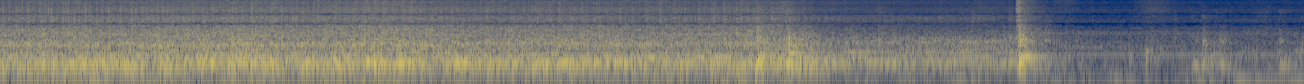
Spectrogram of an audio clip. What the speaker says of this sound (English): You can see using the same sewing machine called tape edge.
